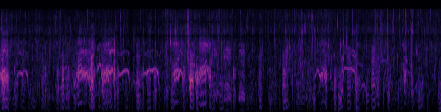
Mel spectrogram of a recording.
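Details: Ducks at a creek calling together in a busy chorus of overlapping nasal quacks, with bursts clustering around one and three seconds and steady broadband background noise.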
